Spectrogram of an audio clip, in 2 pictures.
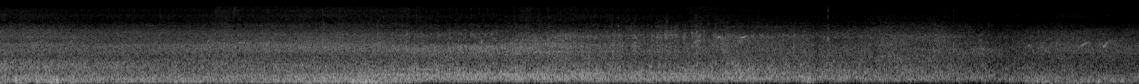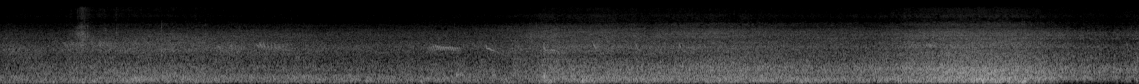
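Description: Small waves breaking and washing up a sandy beach in a continuous surf wash that swells louder a couple of times, with wind buffeting the microphone.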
